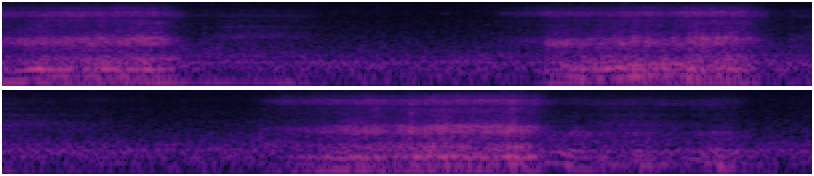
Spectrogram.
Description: My Camino journey in dormitories, with soundtrack.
